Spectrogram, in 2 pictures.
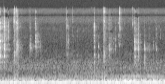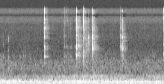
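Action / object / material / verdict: scrape / soap bar cut with a metal blade / soap / none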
